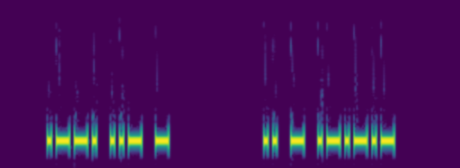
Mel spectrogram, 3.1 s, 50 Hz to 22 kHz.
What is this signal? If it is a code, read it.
Morse code, heard as a keyed tone, about 40 wpm, 700 Hz. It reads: PUT IT.
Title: 3x Word-Spacing - Sentences from Top 200 Words - 40wpm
